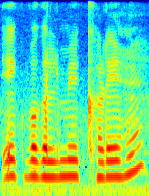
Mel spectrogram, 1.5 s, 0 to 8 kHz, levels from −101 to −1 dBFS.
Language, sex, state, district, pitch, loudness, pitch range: Hindi, female, Jharkhand, Deoghar, 205 Hz, -15 LUFS, 200-215 Hz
